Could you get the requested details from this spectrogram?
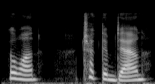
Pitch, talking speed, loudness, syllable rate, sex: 230 Hz, 195 wpm, -17 LUFS, 5.1 syllables/s, female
